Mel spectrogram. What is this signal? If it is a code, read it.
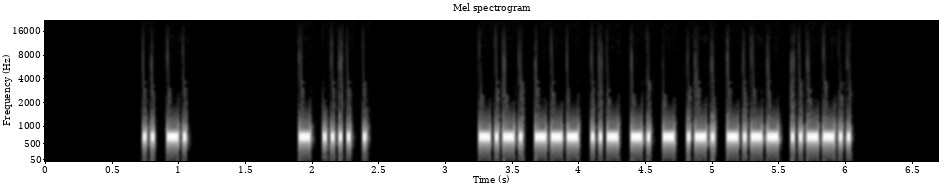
Morse code, heard as a keyed tone, about 40 wpm, 700 Hz. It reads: IN THE COUNTRY?
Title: 4x Word-Spacing - Sentences from Top 300 Words - 40wpm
